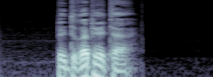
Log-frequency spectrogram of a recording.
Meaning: 1. comparative degree of bedröppelt 2. inflection of bedröppelt: strong/mixed nominative masculine singular 3. inflection of bedröppelt: strong genitive/dative feminine singular
- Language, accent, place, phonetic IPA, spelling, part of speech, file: German, Germany, Berlin, [bəˈdʁœpəltɐ], bedröppelter, adjective, De-bedröppelter.ogg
